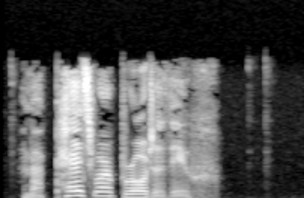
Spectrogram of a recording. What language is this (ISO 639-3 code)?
cor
